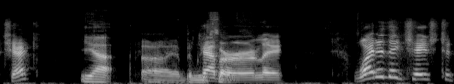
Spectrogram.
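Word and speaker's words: Kaberle: And I know how to pronounce his name properly. Caberlet. Caberlet. Of all the what is he, a Czech? Yeah. I believe so. Caberlet.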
